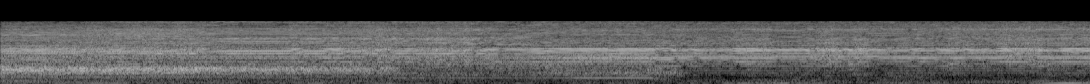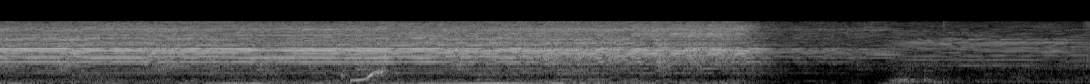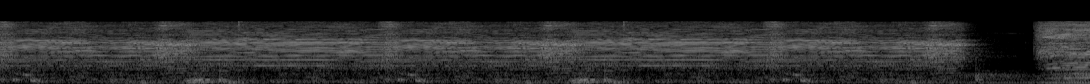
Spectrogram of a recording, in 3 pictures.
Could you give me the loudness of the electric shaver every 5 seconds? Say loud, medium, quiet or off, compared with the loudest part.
loud, loud, loud, loud, quiet, quiet, quiet.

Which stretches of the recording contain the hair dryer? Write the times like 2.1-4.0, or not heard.
0.0-6.8.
